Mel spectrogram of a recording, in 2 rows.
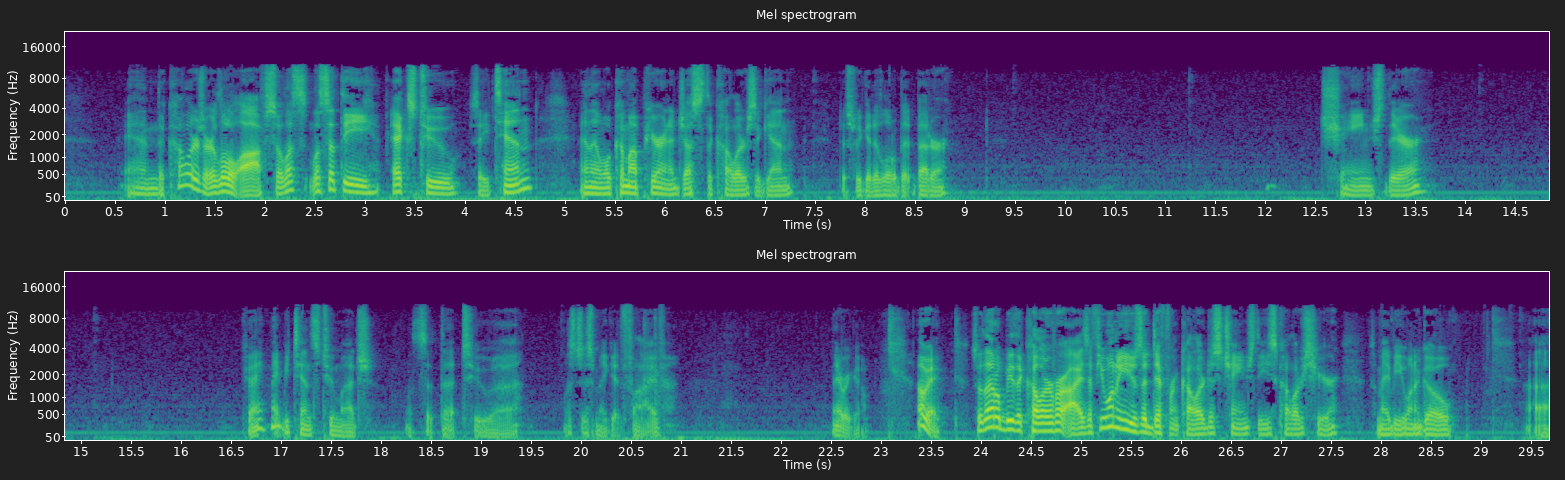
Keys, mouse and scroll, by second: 2.0 click, 6.4 click, 8.7 click, 12.9 click, 13.4 click, 18.1-19.1 scroll down 1, 19.1-19.8 scroll down 3, 19.8 click, 21.4-22.3 scroll up 4, 28.0 click, 28.6 click, 29.1 click, 29.3 click.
